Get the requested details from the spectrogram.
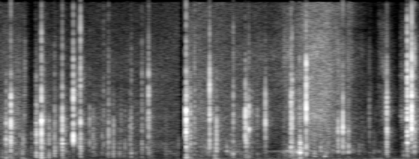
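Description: Long nails scratch and fingers rub the water-wrinkled pages of an open paper catalog resting on a table, and a page is turned. Bright, crisp crinkles and crunchy scratches come in quick bursts, with a brief silent break partway through before the rustling resumes.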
